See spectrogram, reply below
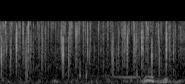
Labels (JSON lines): {"label": "biophony, cascading saw", "recorder": "SoundTrap 600 or HydroMoth"}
